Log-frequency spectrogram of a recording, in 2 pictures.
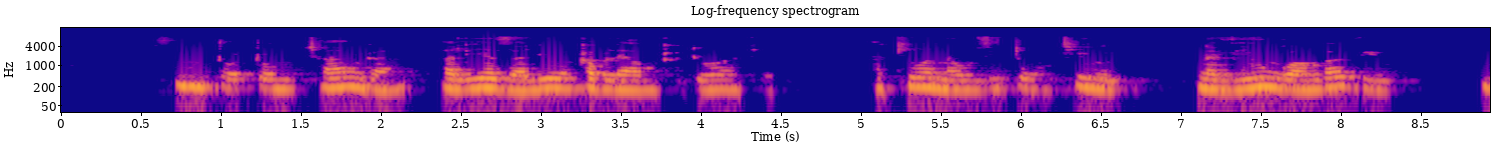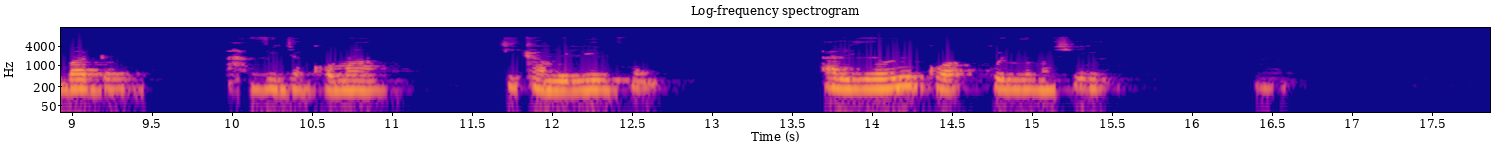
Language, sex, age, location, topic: Swahili, male, 25-35, Wajir, health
